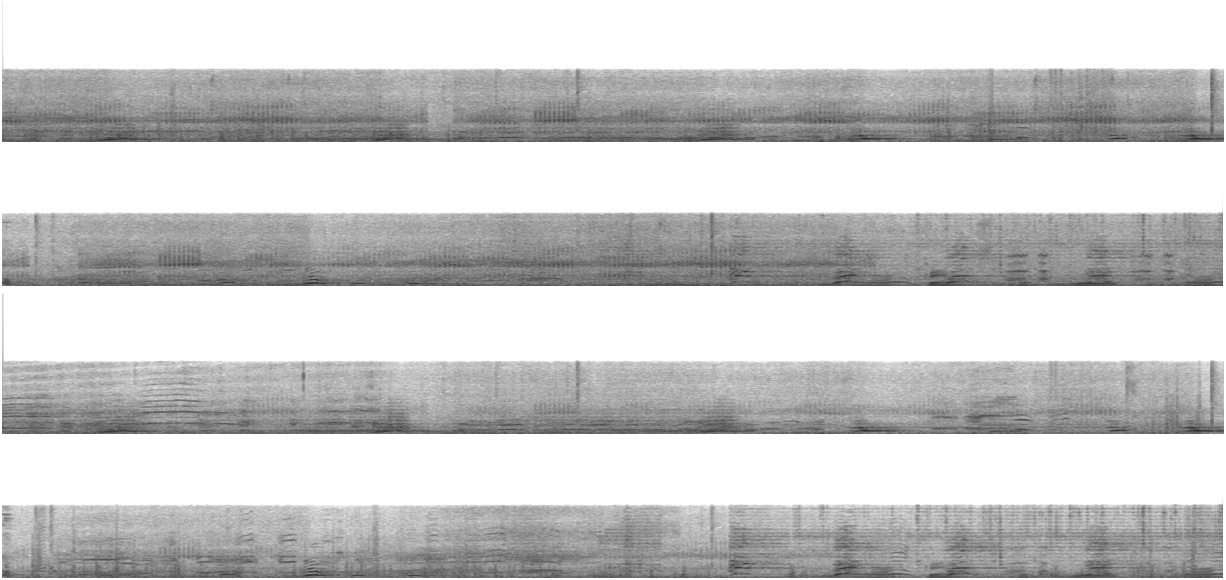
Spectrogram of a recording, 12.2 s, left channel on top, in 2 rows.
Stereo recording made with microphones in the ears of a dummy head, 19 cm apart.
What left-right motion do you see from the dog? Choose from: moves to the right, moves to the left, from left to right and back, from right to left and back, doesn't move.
doesn't move.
